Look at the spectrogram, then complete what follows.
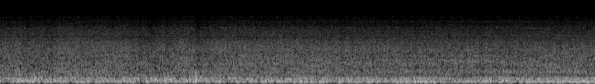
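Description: Steady low rumbling outdoor background noise, even throughout with no distinct events.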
